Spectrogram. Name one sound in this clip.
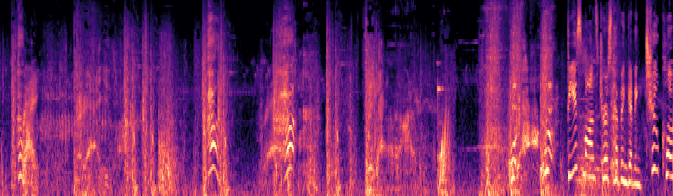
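Quick whooshing strikes and sharp hits crackle in a fight.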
